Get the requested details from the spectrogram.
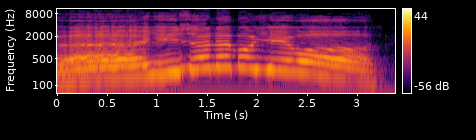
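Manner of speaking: very high, full-throated roar with "Peníze" drawn out. A father tells his son how he robbed people, retelling a roar. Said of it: "že jsem nejdřív zařval".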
